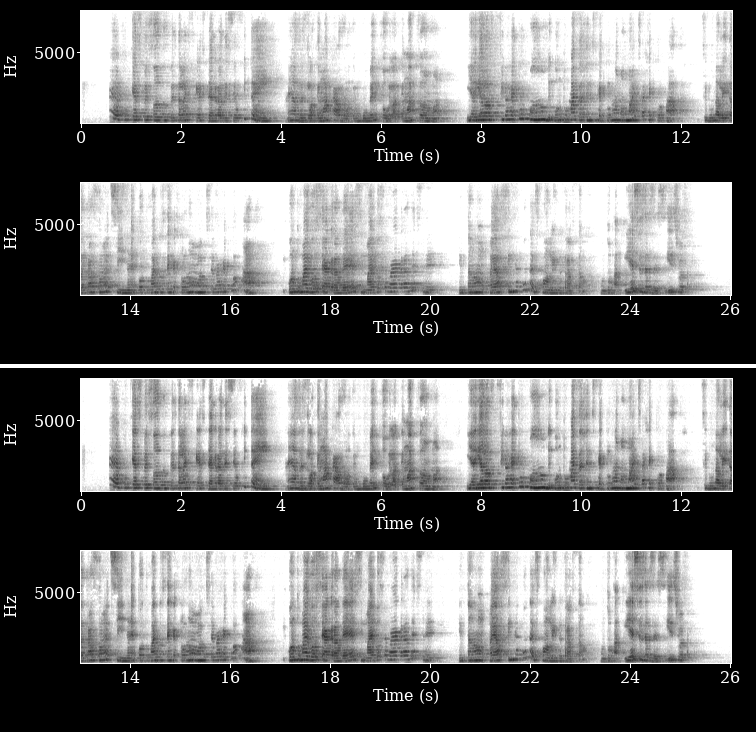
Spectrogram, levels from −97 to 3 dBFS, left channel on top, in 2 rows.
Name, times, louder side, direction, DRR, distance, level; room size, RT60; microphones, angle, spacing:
voice 1, 0.6-7.2 7.7-12.0 12.5-16.6 17.2-20.1 20.6-23.1 23.4-25.2, right 3 dB, 75° right, 2.2 m, -25 dB
30.0 x 23.5 x 7.1 m
head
